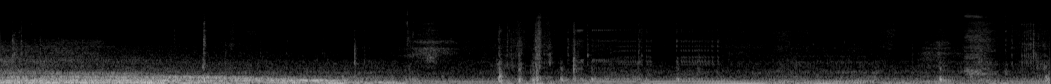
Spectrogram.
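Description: A small car engine hums and rumbles while driving.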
